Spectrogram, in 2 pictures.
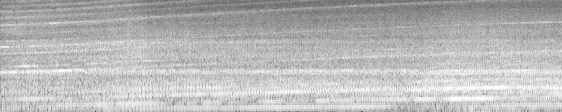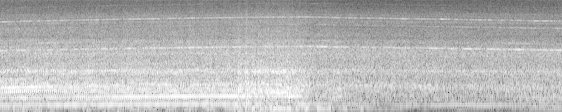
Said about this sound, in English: The thing shook the ground when it did its dyno run.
